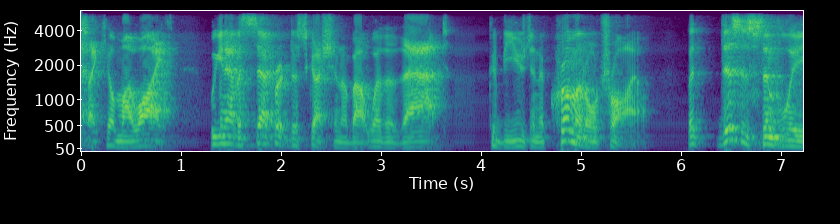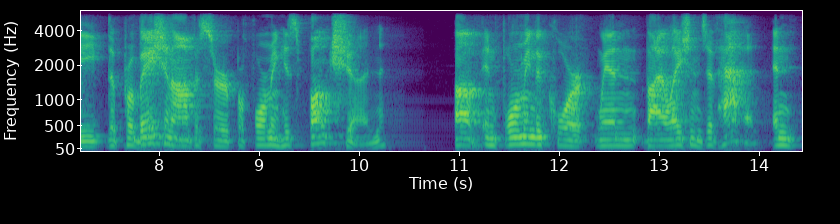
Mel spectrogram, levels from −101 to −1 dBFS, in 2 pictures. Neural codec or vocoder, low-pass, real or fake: none; 5.4 kHz; real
